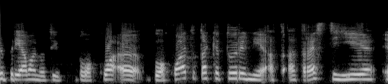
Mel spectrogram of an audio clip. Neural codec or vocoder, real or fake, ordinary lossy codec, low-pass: none; real; AAC, 48 kbps; 7.2 kHz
